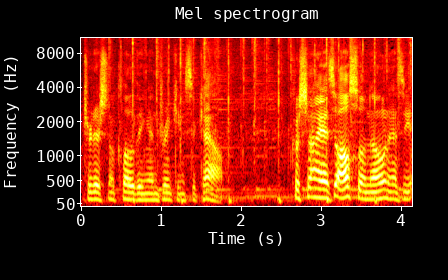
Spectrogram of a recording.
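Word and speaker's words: Kosrae: Koschei, correctly pronounced Koschei, is another beautiful island with lots of rain.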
